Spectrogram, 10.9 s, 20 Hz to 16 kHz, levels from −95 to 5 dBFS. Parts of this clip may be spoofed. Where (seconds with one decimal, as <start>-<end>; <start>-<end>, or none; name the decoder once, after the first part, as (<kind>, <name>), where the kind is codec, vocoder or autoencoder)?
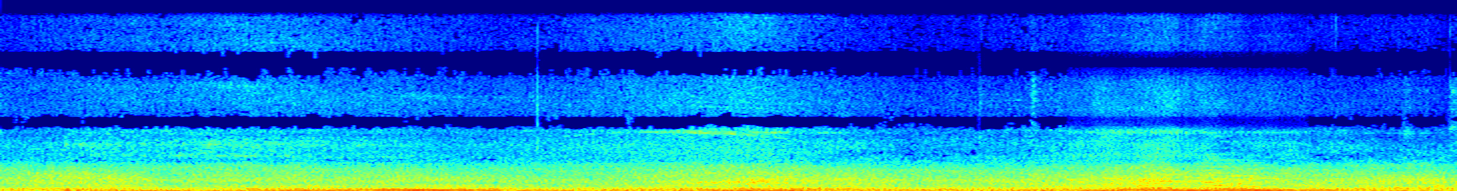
8.0-9.8 (codec, DAC)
